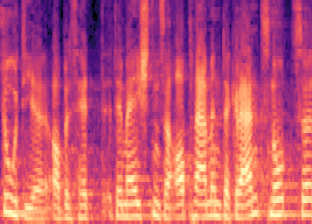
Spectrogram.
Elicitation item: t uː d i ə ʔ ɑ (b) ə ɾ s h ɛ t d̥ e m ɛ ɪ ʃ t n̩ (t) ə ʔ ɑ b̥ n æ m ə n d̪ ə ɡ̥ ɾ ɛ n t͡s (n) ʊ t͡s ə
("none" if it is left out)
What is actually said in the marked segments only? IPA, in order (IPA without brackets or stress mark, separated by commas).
b, s, n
